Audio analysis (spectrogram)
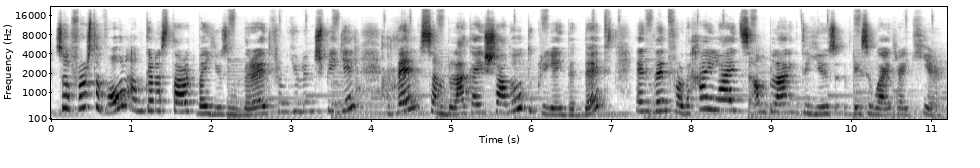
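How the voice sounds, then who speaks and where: A woman's voice: high-pitched, very animated, measured pace, fairly bright tone. A woman from Greece with a Greek accent, talking through a makeup tutorial in a chatty, explanatory way and stopping now and then to correct herself. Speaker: makeup artist and channel host. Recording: echoey room with faint music.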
